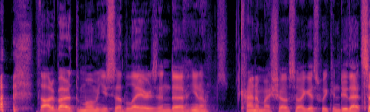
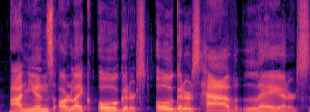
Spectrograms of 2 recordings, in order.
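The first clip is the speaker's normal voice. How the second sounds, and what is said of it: Imitates a movie character's accent. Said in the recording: “Wanted to break out the accent.”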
